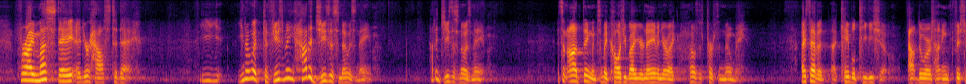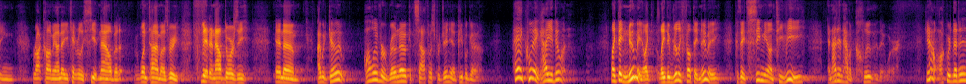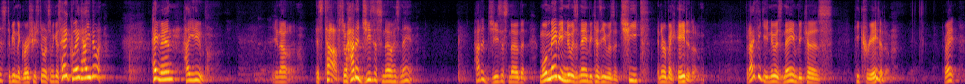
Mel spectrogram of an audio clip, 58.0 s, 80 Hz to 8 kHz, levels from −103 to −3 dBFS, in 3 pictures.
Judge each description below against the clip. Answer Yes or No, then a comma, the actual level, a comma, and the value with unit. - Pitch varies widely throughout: Yes, wide, 8.5 semitones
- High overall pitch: Yes, high, 235 Hz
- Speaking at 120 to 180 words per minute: No, average, 195 wpm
